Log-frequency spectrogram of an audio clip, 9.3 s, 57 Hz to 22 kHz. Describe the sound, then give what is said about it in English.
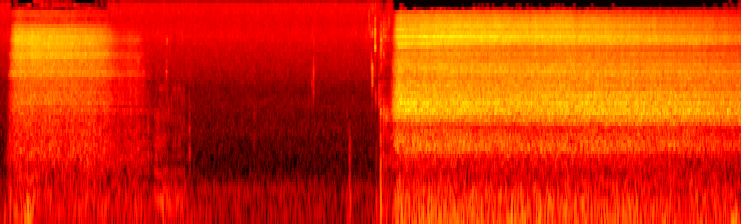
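Slow, deep breathing in and out during a guided breathing exercise: a rush of breath noise, a quieter held stretch, then a long, steady, louder breath that runs to the end. “Breathe in for 5, hold for 3, breathe out for 9.”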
